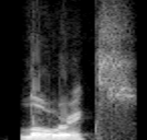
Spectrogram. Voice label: "Lurex", American

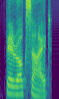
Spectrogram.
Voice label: "peroxide", Indian; Dictionary

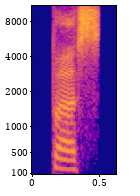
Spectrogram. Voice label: "purse", Indian; Dictionary

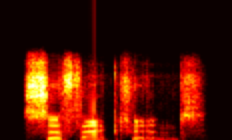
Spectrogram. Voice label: "surfactant", British

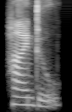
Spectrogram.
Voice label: "Hindoo", Indian

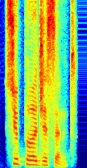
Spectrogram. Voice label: "Superjacent", Indian

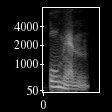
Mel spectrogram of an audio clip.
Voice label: "omen", Indian

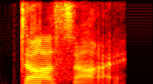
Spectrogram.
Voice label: "tarsi", Indian

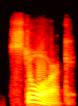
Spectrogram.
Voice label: "stork", American

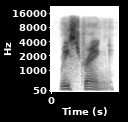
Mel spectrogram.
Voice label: "restring", American

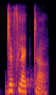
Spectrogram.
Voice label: "deflector", Indian

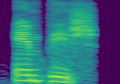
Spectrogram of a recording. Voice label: "impish", Indian

